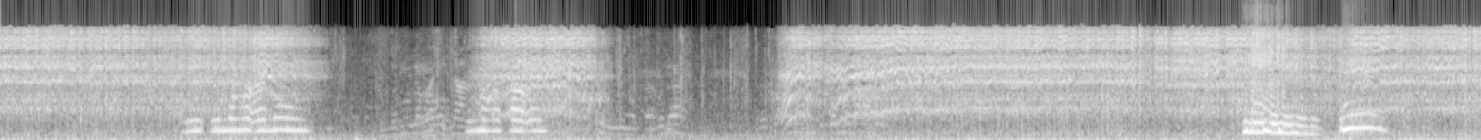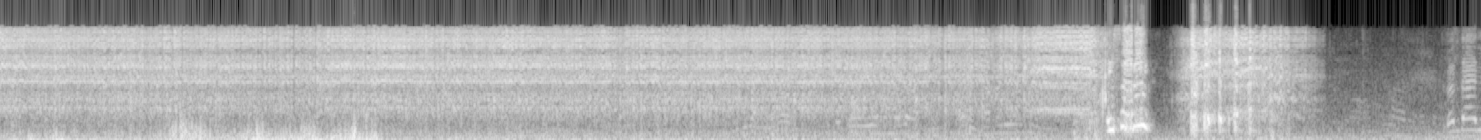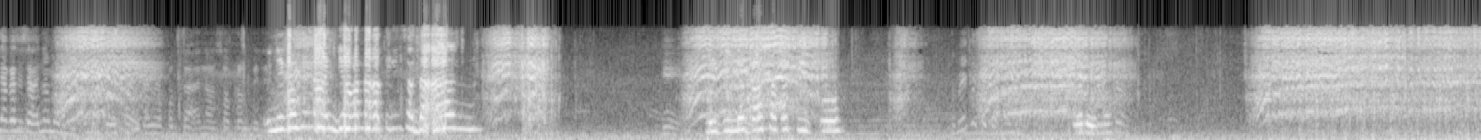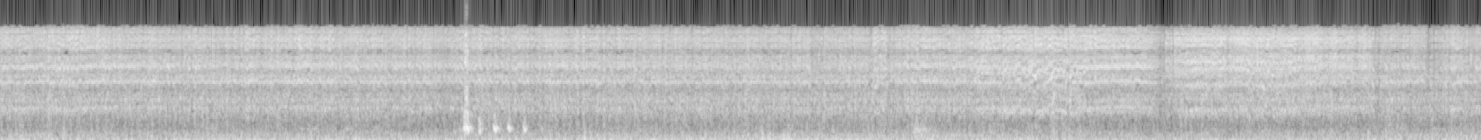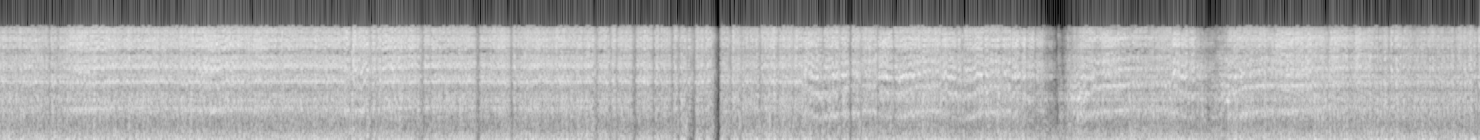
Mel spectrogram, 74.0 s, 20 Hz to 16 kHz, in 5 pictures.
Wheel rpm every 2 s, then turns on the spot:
230, 110, 70, 20, 160, 230, 220, 230, 230, 230, 230, 230, 210, 110, 0, 40, 10, 60, 110, 40, 70, 160, 220, 230, 230, 230, 230, 220, 220, 230, 230, 230, 230, 210, 120, 170, 180.
6-8 32-36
